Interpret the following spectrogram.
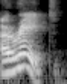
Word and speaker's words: arete: The Greek word for virtue itself is called arete. and spelled Arete. And I think different people pronounce that in different ways. But it rhymes with the word great. Arete rhymes with great.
